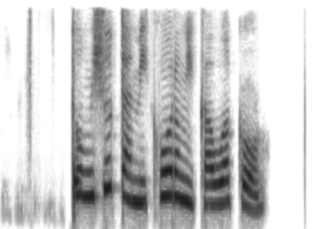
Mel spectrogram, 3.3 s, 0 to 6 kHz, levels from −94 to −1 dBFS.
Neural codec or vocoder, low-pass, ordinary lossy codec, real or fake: codec, 16 kHz, 1 kbps, X-Codec, HuBERT features, trained on general audio; 5.4 kHz; MP3, 48 kbps; fake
